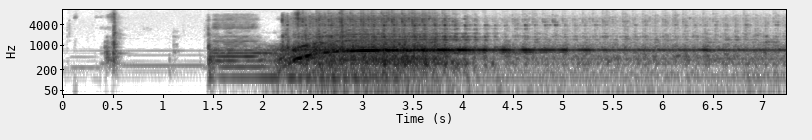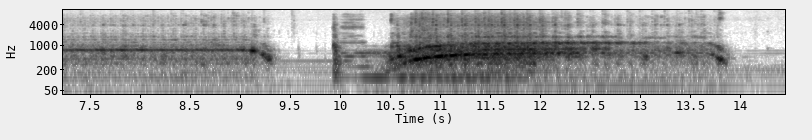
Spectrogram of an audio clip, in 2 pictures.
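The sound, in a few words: sewing machine stitching a zigzag on stretch fabric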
